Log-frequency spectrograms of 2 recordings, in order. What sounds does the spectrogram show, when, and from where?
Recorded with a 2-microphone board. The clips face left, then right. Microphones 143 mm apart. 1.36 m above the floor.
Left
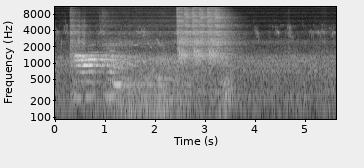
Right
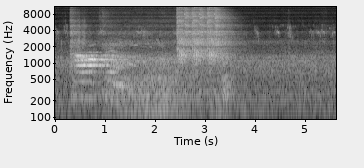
0.3 s a sliding door: 40° right (ahead or behind), 1.6 m
2.4 s a camera shutter: 75° right (ahead or behind), 0.6 m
